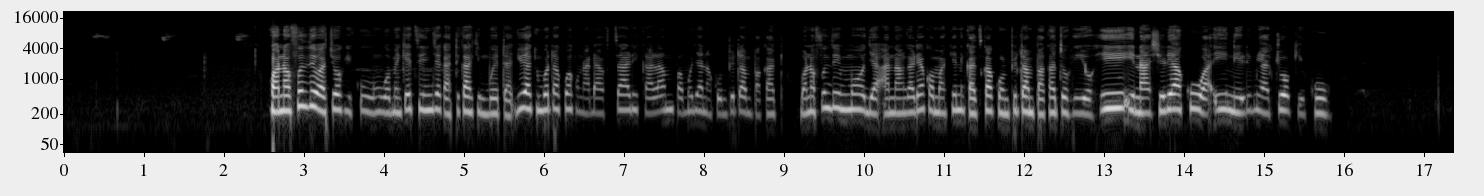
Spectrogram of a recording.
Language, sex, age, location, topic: Swahili, female, 25-35, Dar es Salaam, education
